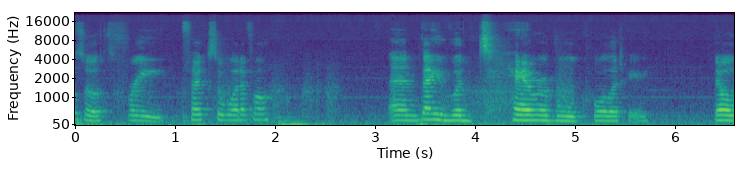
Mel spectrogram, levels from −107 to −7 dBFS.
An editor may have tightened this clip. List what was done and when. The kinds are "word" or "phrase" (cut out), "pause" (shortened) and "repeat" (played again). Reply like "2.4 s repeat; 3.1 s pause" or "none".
1.1 s word; 3.4 s word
